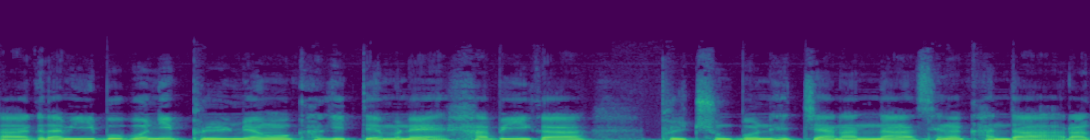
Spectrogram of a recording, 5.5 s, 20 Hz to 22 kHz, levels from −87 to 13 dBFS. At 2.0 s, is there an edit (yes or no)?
yes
